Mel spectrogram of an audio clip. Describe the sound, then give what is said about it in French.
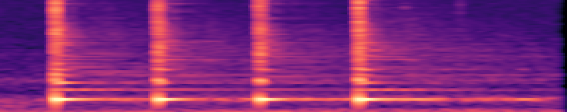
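Four evenly spaced open low strokes on a tambourine skin, each a deep booming thump with a sustained resonant ring that carries into the next hit, fairly loud with no talking. “Et si je fais le doom,”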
